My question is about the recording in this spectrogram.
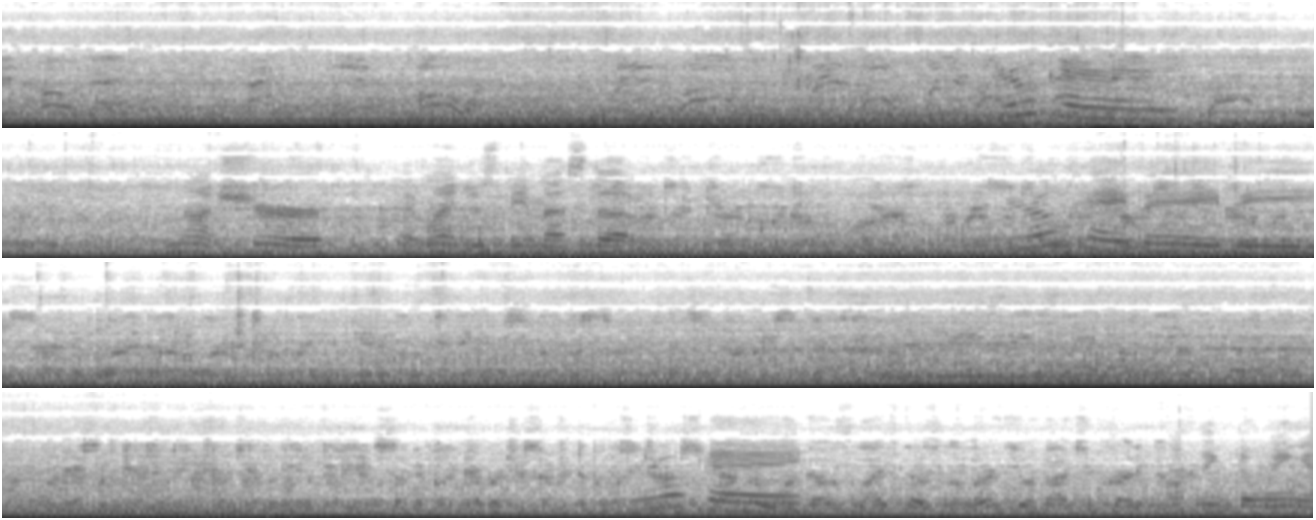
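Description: Car engine running with a steady low hum that shifts up and down in level several times, with a few faint short chirps above it.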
